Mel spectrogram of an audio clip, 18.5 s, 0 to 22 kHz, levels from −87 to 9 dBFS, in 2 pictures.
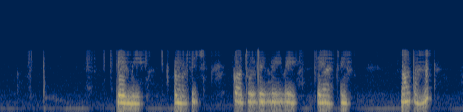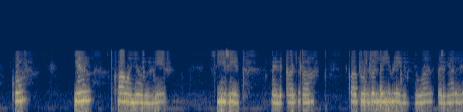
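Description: Throughout the speech, nothing sounds above 4.1 kHz, and tones turn grainy and rough rather than swirling, which points to likely Opus compression at a very low rate, near 8 kbps. Hard clipping flattens peaks at 2.36–2.49 s (about 6 dB over), 9.57–9.64 s (about 2 dB), 10.78–10.95 s, 11.64–11.79 s and 13.51–13.93 s (about 4 dB each), adding sudden crackling fuzz that is confined to these loud moments, unlike the steady codec grit.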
